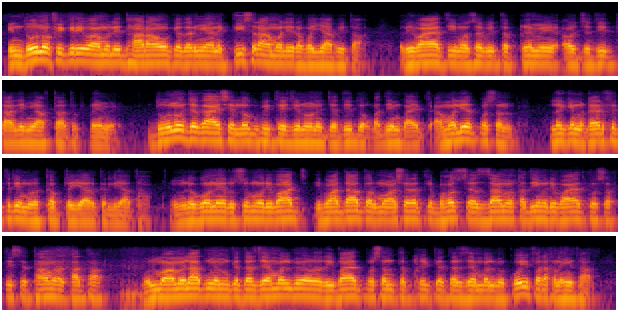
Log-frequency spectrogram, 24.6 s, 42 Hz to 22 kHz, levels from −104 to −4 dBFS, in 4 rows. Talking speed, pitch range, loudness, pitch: 215 wpm, 110-125 Hz, -23 LUFS, 120 Hz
